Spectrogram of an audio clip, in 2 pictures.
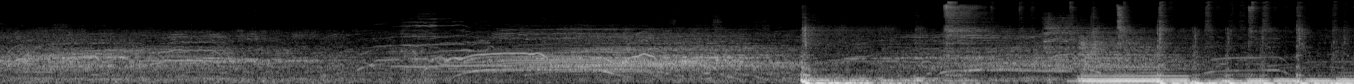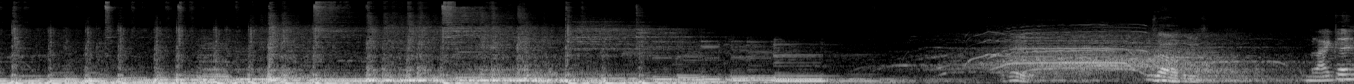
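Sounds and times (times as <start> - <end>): rock band playing live: 8.0 - 21.8.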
